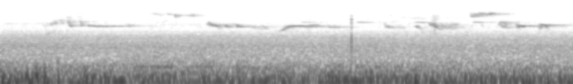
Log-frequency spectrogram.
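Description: Songbirds chirping and singing, with short calls scattered throughout over a steady low rumble. A single faint sharp click comes about three and a half seconds in.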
